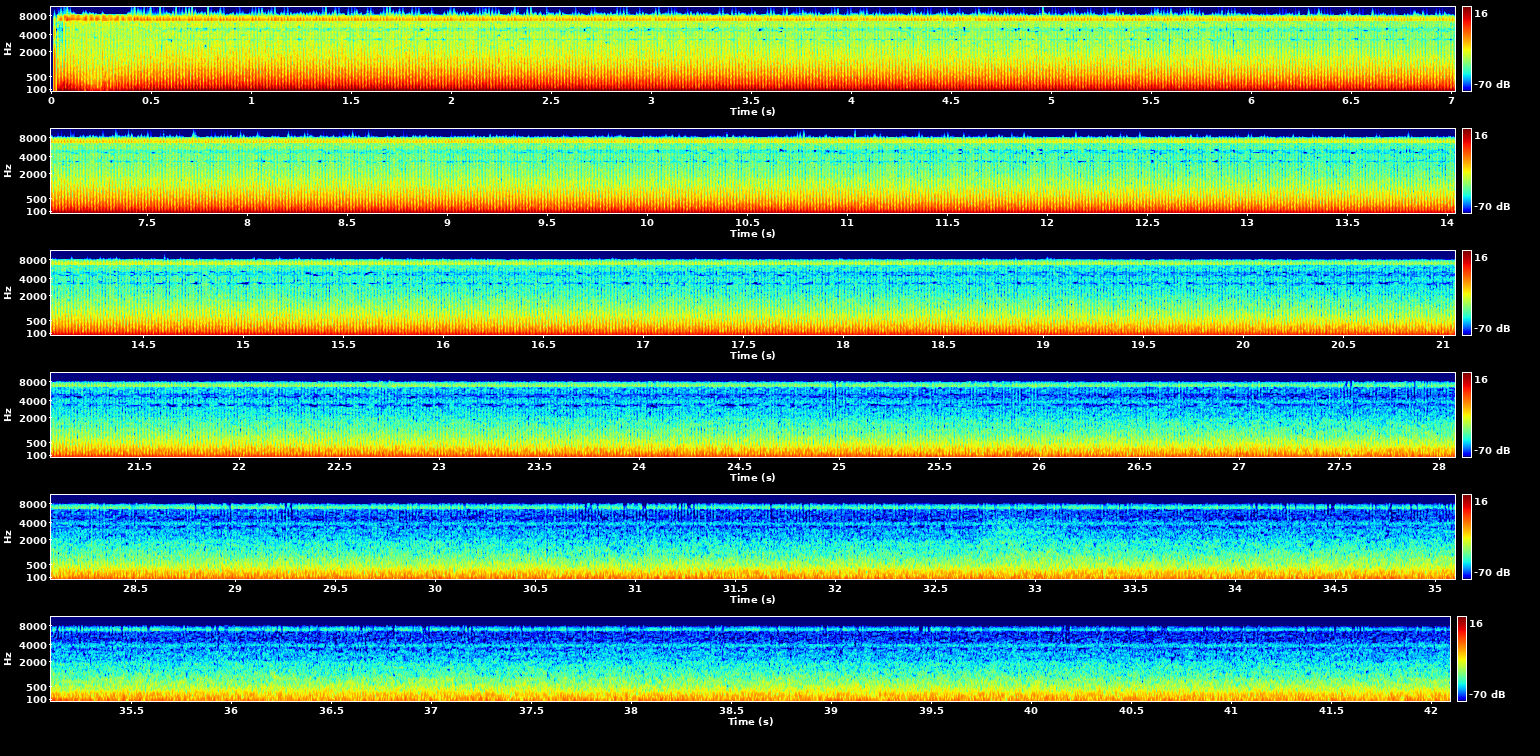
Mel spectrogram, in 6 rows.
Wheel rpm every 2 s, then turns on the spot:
0, 0, 0, 0, 0, 0, 0, 0, 0, 0, 0, 0, 0, 0, 0, 0, 0, 0, 0, 0, 0.
none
